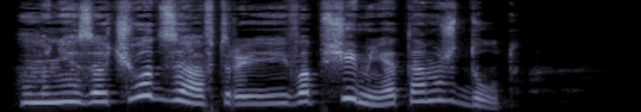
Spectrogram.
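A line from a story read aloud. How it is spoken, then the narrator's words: Exclamation. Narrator (Russian): воскликнула я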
